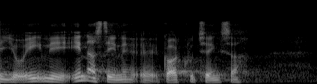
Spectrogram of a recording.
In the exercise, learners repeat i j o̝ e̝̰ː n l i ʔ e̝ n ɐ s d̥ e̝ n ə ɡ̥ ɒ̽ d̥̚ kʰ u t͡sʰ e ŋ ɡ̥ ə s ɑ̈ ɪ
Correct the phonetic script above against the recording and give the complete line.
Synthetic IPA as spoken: i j o̝ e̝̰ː n l i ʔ e̝ n ɐ s d̥ e̝ n ə ɡ̥ ɒ̽ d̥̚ kʰ u t͡sʰ e ŋ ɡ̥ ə s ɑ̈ ɪ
